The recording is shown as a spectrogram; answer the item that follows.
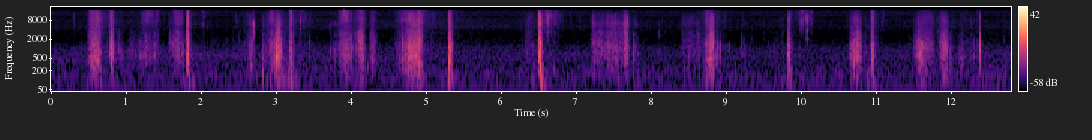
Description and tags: Foot Drags Dirt 2
Standing in place kicking dirt to simulate walking or running.
footstep, tennis, steps, foley, walking, step, tennis-shoes, running, walk, dirt, stepping, footsteps, foot, ground, feet, shoes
